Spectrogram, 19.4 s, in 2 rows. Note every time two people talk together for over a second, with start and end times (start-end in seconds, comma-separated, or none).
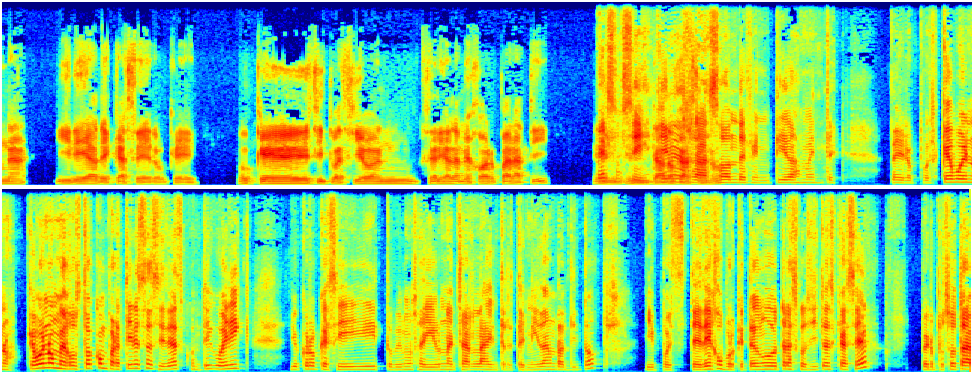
6.0-7.3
